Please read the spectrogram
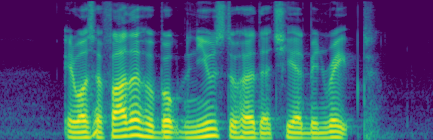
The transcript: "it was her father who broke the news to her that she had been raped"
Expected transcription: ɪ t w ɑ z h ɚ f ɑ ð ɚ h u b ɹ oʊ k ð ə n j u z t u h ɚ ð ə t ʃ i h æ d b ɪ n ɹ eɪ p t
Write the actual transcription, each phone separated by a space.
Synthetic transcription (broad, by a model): ɪ t w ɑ s h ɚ f ɑ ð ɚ h u b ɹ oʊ k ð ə n j u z t u h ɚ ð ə t ʃ i h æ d b ɪ n ɹ eɪ p t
